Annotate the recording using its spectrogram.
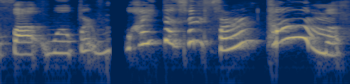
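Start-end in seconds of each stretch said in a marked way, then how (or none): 1.2-3.4 1 crying pig. A narrator's reading. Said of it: "he began to cry".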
